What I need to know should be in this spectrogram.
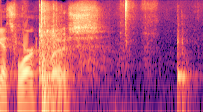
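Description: A small hammer taps on metal.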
